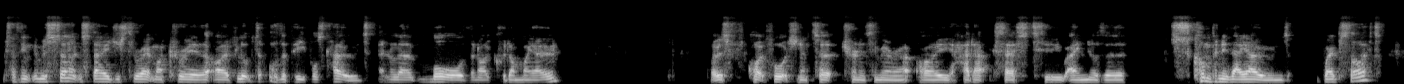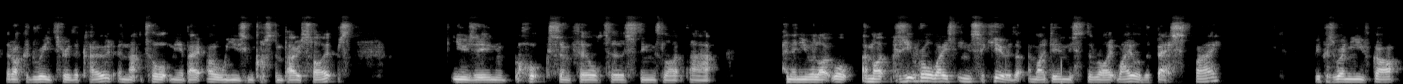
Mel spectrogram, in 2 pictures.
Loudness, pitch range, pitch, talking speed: -18 LUFS, 110-125 Hz, 115 Hz, 200 wpm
